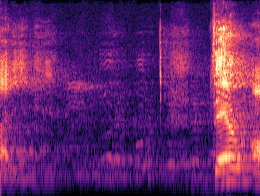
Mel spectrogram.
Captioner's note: laughing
